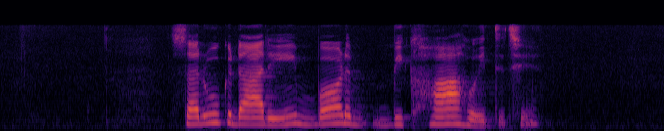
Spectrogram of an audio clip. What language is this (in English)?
Maithili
